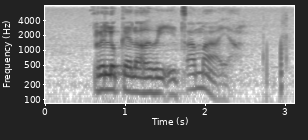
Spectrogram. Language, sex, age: Southern Sotho, male, 25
